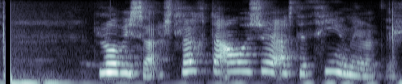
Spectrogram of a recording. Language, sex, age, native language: Icelandic, female, 11, Icelandic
